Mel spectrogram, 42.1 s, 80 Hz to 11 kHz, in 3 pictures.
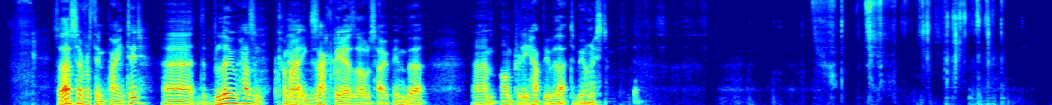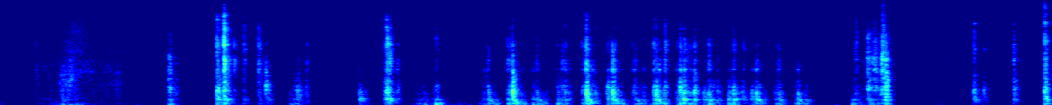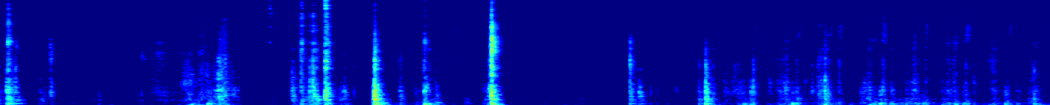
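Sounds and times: rustling and scraping: 8.2s - 13.8s.

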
